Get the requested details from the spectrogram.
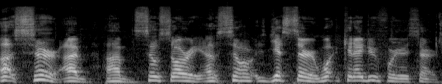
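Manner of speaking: nervous, flustered, stumbling speech. Voicing a colonel who has just seen the player's credentials: flustered apologetic guard voice. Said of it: "he's just drains his face completely".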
